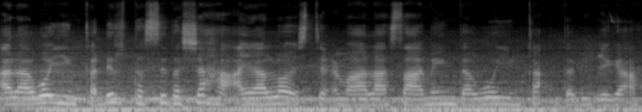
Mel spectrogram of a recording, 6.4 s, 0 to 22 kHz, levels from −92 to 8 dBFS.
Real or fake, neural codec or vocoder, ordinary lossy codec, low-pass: real; none; none; none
